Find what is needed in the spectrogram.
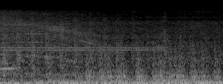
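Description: Loud engine-like rumbling roar, a broadcast sound effect under an animated sponsor graphic. It starts abruptly and cuts off suddenly.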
